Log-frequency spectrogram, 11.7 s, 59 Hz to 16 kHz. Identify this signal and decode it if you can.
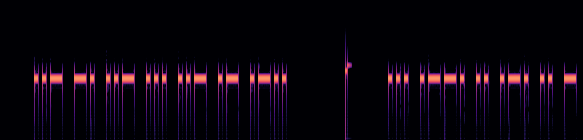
Morse code, heard as a keyed tone, about 15 wpm, 700 Hz. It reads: UNUSUAL SPIRIT
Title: Sentences from Top 1400 Words - New Word Drill - 15wpm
